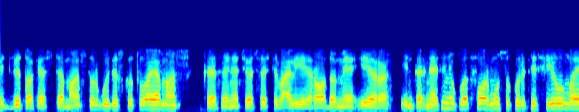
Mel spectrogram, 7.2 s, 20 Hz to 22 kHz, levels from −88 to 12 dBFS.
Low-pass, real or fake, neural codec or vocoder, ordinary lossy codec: 3.6 kHz; fake; codec, 16 kHz, 16 kbps, FunCodec, trained on LibriTTS, 50 frames a second; Opus, 24 kbps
